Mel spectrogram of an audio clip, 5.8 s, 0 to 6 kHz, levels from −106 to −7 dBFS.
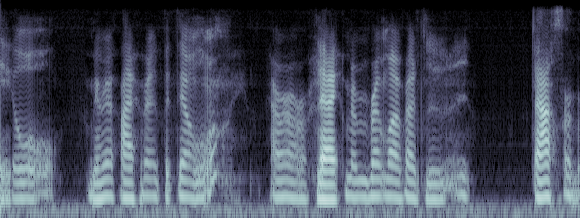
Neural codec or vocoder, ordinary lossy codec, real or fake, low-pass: autoencoder, 22.05 kHz, a latent of 192 numbers a frame, VITS, trained on many speakers; none; fake; 5.4 kHz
